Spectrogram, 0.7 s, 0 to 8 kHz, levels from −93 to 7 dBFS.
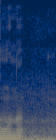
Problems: low volume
